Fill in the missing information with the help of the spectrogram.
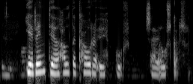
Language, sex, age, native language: Icelandic, female, 12, Icelandic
